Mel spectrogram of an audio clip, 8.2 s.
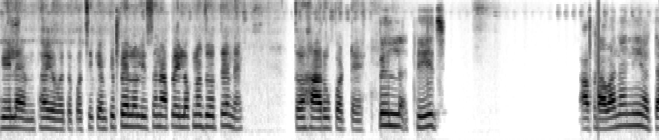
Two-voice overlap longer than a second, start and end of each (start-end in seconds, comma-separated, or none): none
